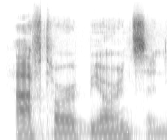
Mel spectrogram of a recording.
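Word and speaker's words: Hafþór Björnsson: Half Thor Bjornsson, am I right? – Half Thor Bjornsson, yeah.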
